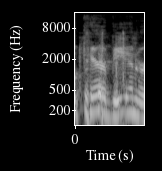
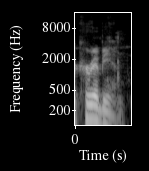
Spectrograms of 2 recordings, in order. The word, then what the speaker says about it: Caribbean: Do you go Caribbean or Caribbean? Which is your preferred pronunciation? – So it's weird because I've heard it both ways. I've seen people associate it with the movie, call it Pirates of the Caribbean. So I go with that because I feel like that's the artist's intended pronunciation, if you want to do it that way.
